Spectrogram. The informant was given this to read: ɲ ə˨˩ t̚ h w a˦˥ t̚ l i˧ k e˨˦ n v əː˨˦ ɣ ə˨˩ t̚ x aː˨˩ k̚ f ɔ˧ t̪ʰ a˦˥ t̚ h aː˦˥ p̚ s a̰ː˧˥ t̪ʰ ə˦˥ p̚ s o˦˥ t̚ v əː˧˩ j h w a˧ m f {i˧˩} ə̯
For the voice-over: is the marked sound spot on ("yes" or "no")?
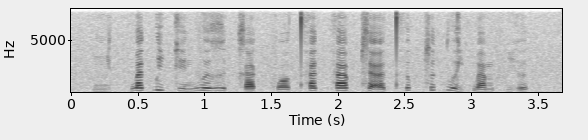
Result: no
